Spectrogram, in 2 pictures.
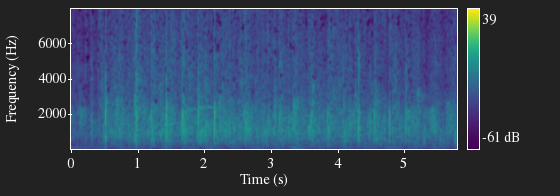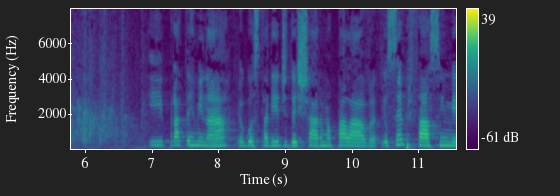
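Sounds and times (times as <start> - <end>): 
audience applause: 0.0 - 6.9
speech: 7.0 - 11.5.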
